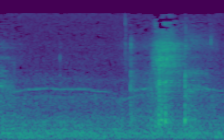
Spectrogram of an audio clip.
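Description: A pause in speech: low room noise with a faint, thin, steady whine for about a second, then a short breath near the end.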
